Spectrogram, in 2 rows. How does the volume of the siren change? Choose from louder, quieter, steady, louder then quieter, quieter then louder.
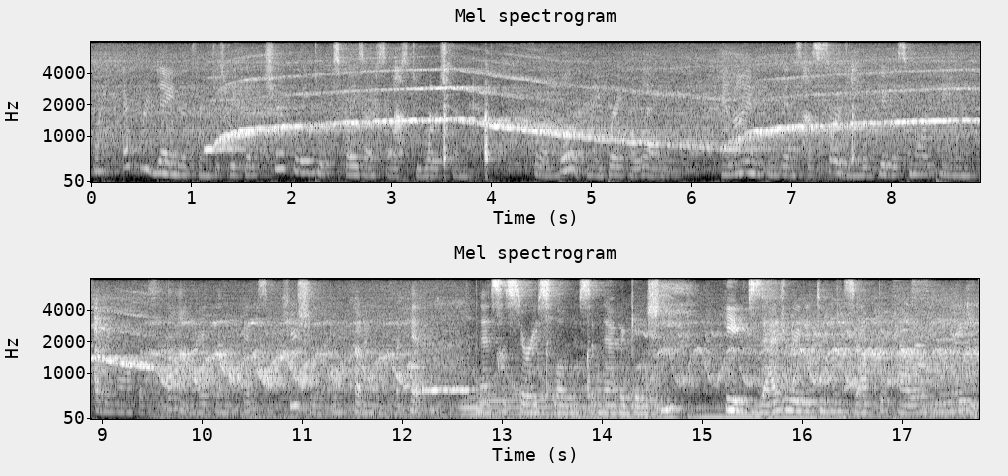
steady.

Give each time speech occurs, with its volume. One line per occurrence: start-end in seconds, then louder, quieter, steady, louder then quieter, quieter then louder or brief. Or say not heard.
0.0-17.7 louder.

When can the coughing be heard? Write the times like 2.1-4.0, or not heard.
3.0-4.0, 7.1-7.7, 12.9-14.9.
